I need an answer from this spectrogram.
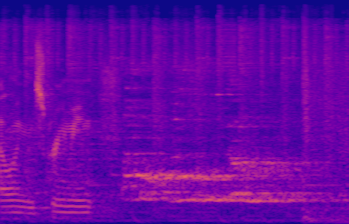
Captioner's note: yelling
